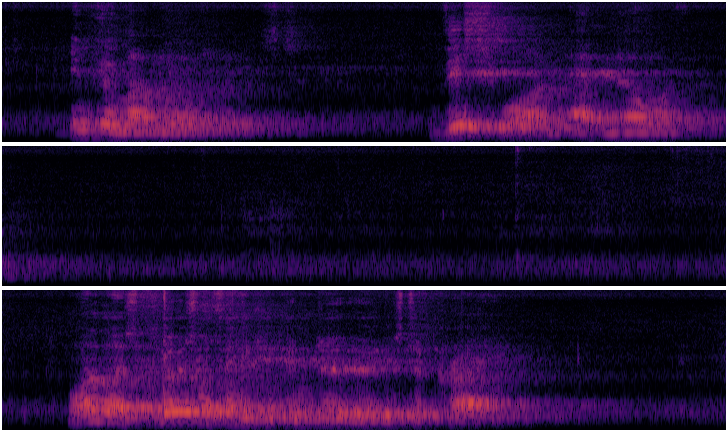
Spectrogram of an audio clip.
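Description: A middle-aged man speaks calmly into a microphone in a reverberant hall.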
